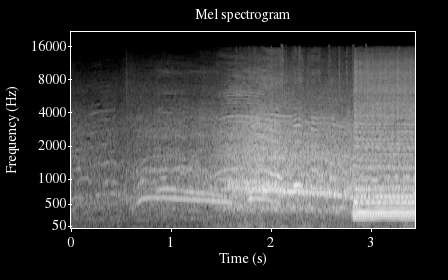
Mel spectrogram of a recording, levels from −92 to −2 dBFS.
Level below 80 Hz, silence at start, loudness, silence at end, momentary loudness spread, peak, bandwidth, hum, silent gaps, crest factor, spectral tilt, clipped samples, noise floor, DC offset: -52 dBFS; 0.05 s; -15 LUFS; 0 s; 18 LU; 0 dBFS; 15.5 kHz; none; none; 16 dB; -3 dB/octave; under 0.1%; -38 dBFS; under 0.1%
